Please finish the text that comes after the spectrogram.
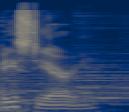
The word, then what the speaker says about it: bestiary: look at the the bestiary it annoys me that it is spelt bestie arey but what it really is is a bestiary it's just full of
